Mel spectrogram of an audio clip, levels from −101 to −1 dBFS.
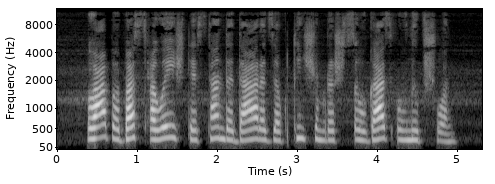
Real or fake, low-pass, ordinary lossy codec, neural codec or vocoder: real; 10.8 kHz; Opus, 64 kbps; none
